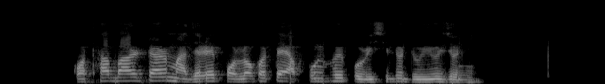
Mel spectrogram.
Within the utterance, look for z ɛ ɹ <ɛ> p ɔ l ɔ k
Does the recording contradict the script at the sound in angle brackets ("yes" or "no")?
no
